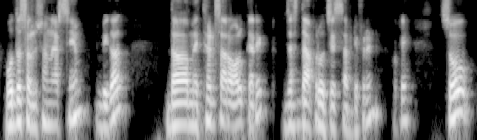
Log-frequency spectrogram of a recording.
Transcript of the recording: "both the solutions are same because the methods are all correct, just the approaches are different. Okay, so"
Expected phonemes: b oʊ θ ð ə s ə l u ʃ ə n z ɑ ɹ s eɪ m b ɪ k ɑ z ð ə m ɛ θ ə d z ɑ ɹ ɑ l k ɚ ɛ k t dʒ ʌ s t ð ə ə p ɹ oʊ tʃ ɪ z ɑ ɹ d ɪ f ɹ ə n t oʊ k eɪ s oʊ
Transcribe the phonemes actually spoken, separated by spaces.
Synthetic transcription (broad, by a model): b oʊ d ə s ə l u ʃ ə n ɑ ɹ s eɪ m b ɪ k ɑ z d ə m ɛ t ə d s ɑ ɹ ɑ l k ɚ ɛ k t dʒ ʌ s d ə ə p ɹ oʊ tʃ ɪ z ɑ ɹ d ɪ f ɹ ə n t oʊ k eɪ s oʊ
